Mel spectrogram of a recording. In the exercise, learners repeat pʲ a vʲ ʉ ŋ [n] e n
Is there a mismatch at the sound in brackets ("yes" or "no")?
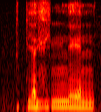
no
